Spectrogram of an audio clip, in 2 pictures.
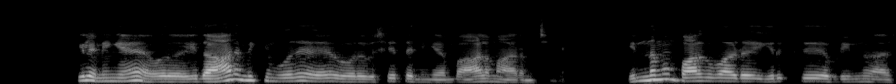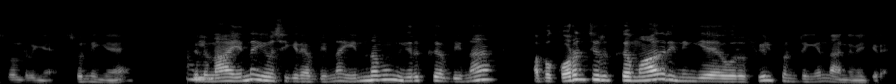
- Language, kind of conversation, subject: Tamil, podcast, சமுதாயத்தில் பாகுபாட்டை நாம் எப்படி குறைக்கலாம்?
- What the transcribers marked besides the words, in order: static; in English: "ஃபீல்"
